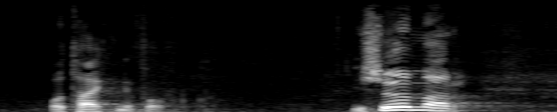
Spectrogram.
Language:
Icelandic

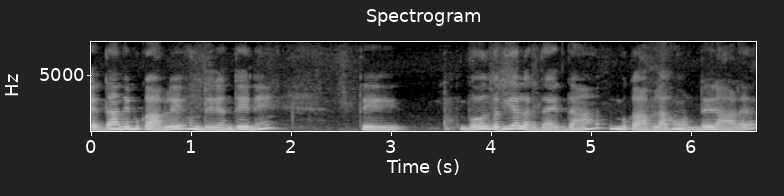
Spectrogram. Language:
Punjabi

